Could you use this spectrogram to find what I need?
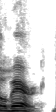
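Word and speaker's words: Åberg: We know, okay, Ludvig, how are we pronouncing this? Because I've heard like 7 different pronunciations. Oberg, Aberg, Iberg. What is it? I mean, where are we at with this guy? – If Oberg? I try really hard, it's Oberg, but I always say it's Oberg. Yep, Oberg. Oberg.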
